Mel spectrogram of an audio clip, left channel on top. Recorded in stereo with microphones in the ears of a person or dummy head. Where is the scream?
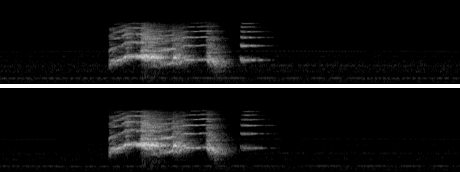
10° right (ahead or behind), 2 m.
